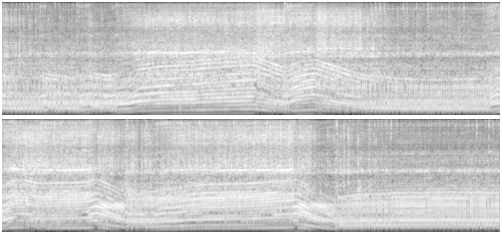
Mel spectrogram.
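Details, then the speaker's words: Viper ice auger small two-stroke: high buzzing with revs sagging and climbing every few seconds instead of holding; surging, suspected lean and running out of gas, though it also sounds a little rich and runs harder on choke. "So that sounds to me like it is lean and leaning itself out. But it also sounds a little rich, but if you run the choke, you can run it harder. So it's just running out of gas."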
